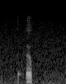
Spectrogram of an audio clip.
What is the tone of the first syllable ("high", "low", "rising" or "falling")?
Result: low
